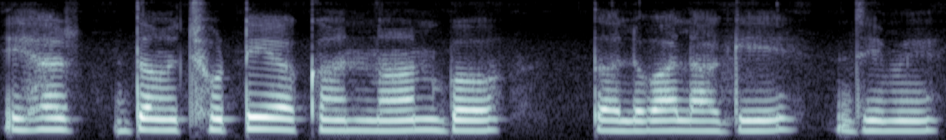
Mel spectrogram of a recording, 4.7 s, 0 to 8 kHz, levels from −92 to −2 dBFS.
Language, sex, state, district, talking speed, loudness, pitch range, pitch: Surgujia, female, Chhattisgarh, Sarguja, 115 wpm, -17 LUFS, 215-235 Hz, 220 Hz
